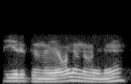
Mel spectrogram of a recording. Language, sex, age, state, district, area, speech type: Tamil, male, 18-30, Tamil Nadu, Tiruvarur, urban, conversation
